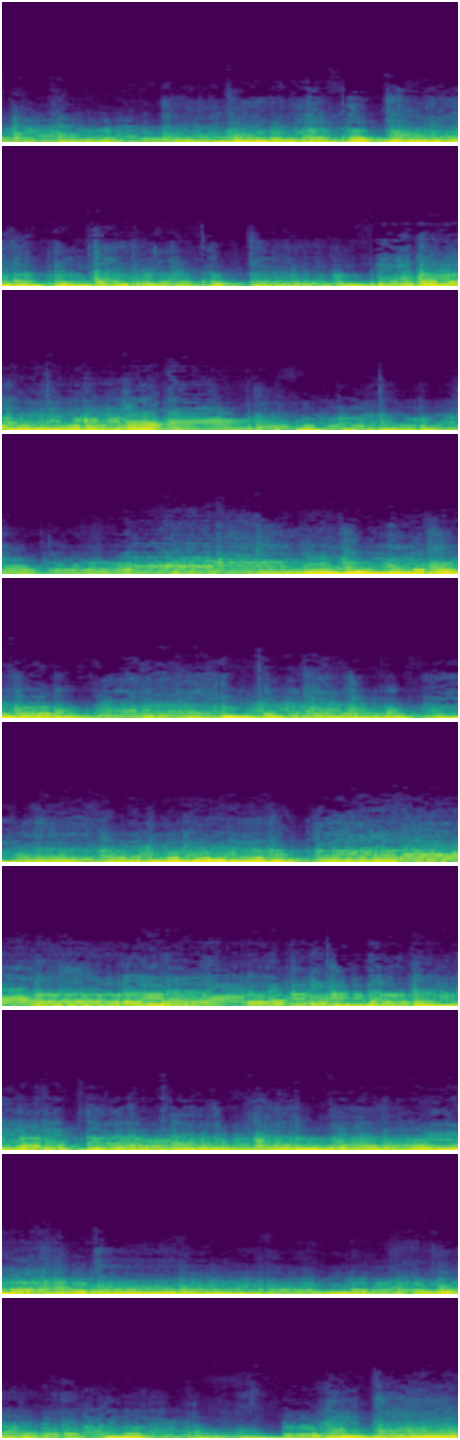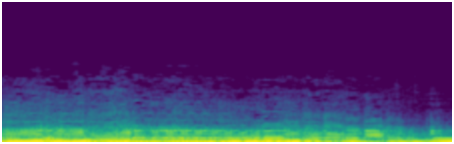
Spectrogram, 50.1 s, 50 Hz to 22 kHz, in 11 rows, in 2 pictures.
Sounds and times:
Cello: 0.0 - 50.1.

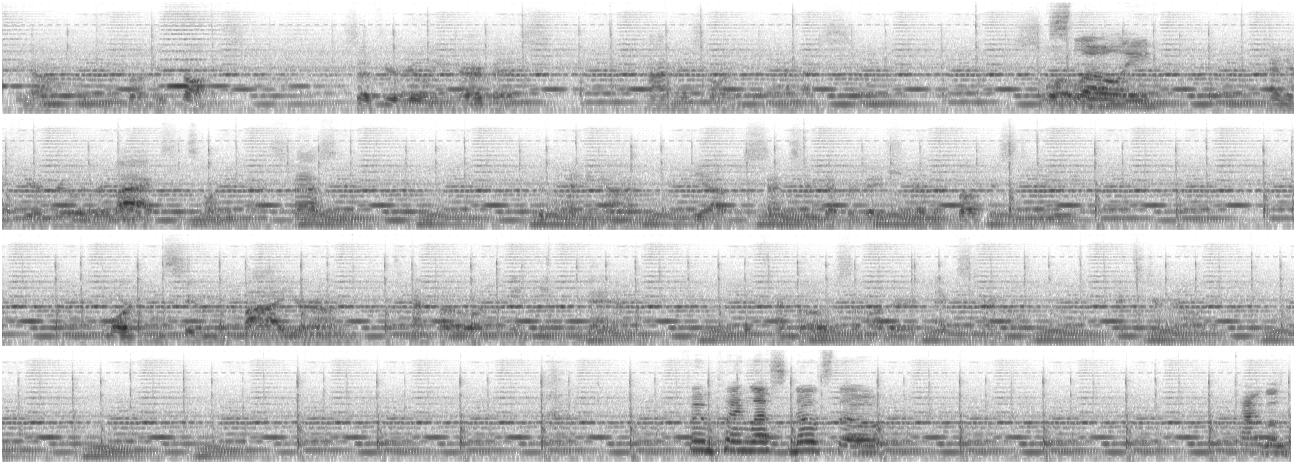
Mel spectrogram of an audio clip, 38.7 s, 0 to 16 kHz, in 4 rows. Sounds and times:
Inside, small room: 0.0 - 38.7
Music: 0.0 - 38.7
Speech: 0.1 - 1.6, 2.6 - 4.0, 4.8 - 6.4, 7.6 - 8.7, 9.5 - 12.3, 13.9 - 17.8, 20.2 - 24.1, 25.0 - 27.0, 27.6 - 28.6, 34.2 - 35.7, 38.4 - 38.7.

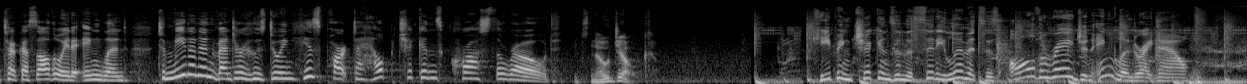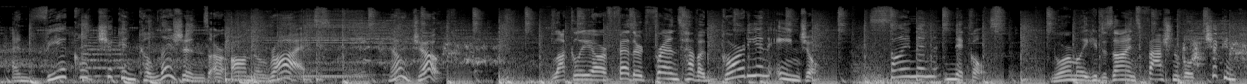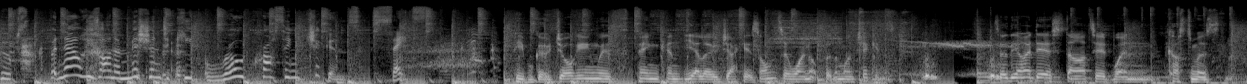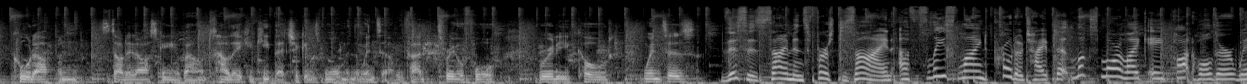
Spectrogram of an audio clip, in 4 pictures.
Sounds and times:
Music: 7.6 - 49.8
Speech: 23.0 - 29.1.

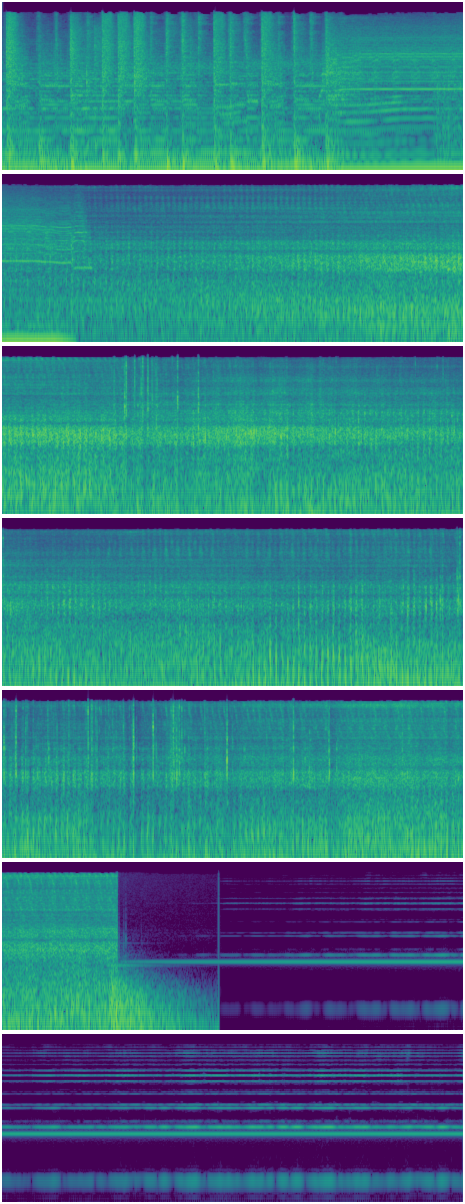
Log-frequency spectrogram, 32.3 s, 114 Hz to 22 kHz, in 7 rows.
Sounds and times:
Helicopter: 3.1 - 24.3.

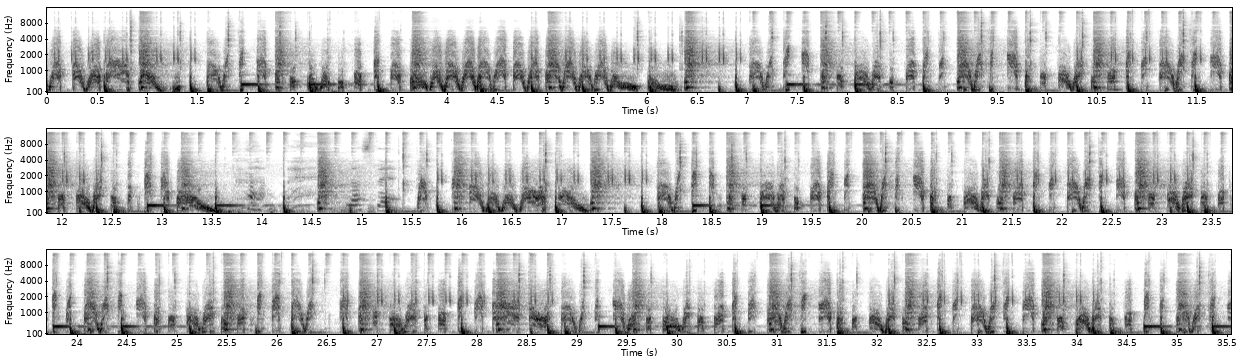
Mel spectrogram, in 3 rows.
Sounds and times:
Scratching (performance technique): 0.0 - 35.5.

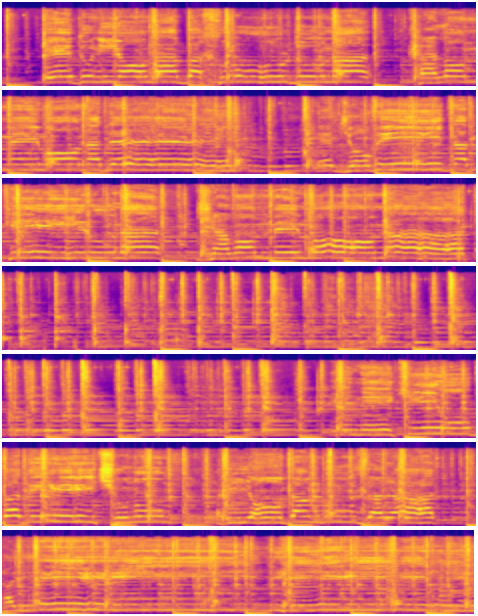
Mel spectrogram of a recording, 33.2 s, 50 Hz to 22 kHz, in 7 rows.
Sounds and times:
Music: 0.0 - 33.1.

